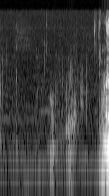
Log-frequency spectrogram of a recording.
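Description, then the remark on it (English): A quick sip of coffee: soft slurping and wet mouth sounds, quiet at first and swelling into a louder gulp at the very end, with no one talking. “All right, let's have a sip of coffee and we'll say a quick prayer and get about our weekend, okay?”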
